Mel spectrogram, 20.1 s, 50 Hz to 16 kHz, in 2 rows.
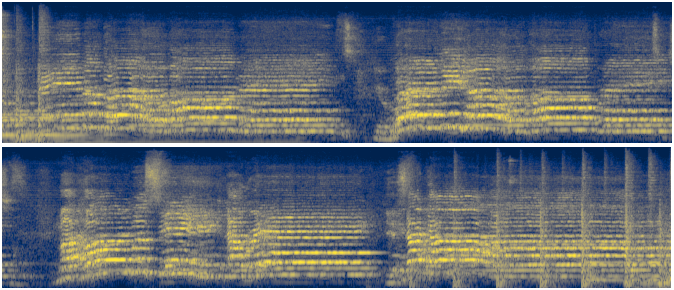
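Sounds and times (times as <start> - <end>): people singing worship song: 0.0 - 20.0
praise band playing: 0.0 - 20.0.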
